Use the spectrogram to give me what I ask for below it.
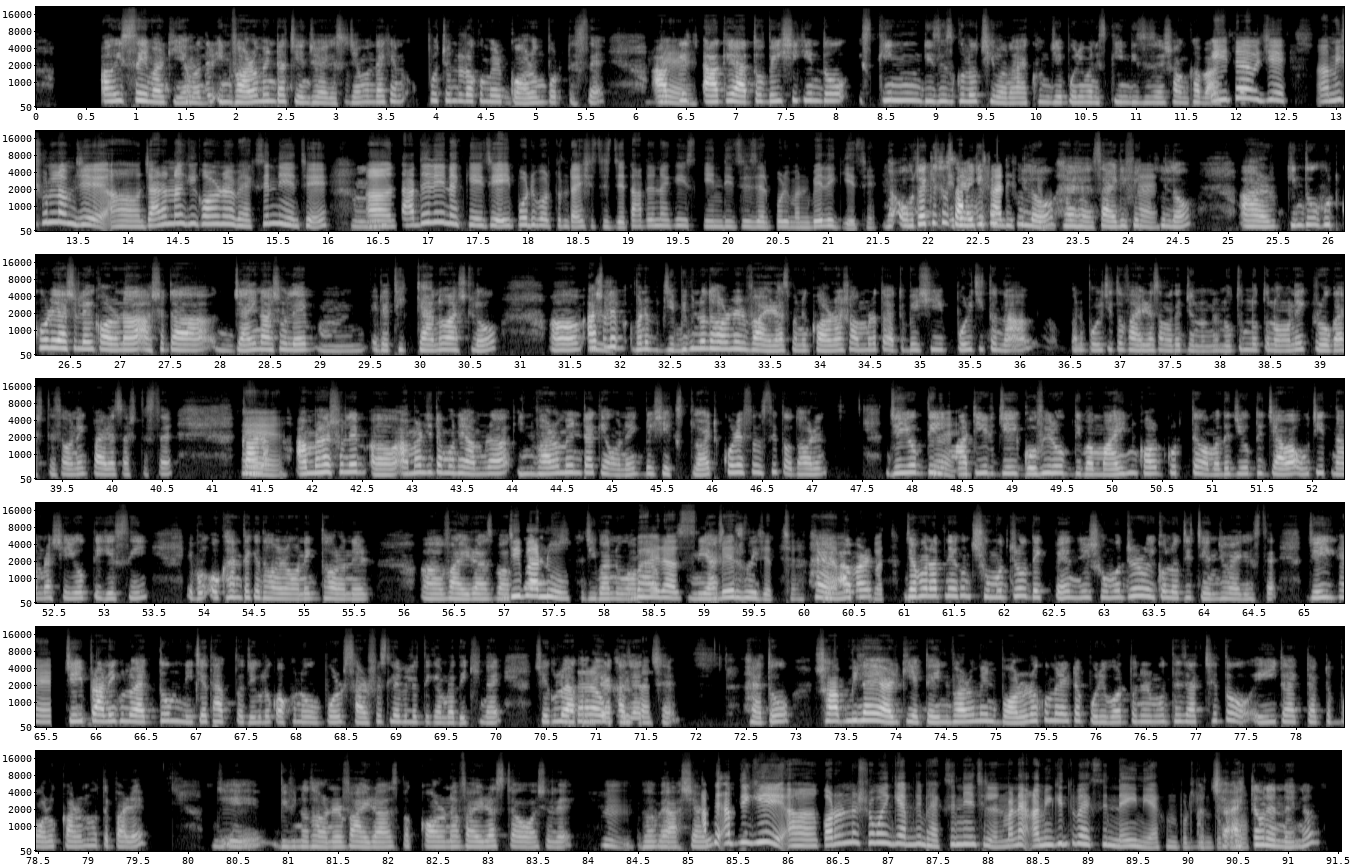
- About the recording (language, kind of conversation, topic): Bengali, unstructured, সাম্প্রতিক সময়ে করোনা ভ্যাকসিন সম্পর্কে কোন তথ্য আপনাকে সবচেয়ে বেশি অবাক করেছে?
- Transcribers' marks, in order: other background noise; unintelligible speech; unintelligible speech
